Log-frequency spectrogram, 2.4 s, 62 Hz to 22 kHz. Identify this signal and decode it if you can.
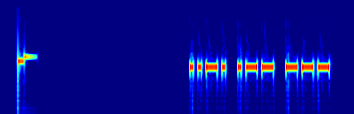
Morse code, heard as a keyed tone, about 45 wpm, 700 Hz. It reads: FWO
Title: USA Call Sign Postfixes - 3 Letters 45wpm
